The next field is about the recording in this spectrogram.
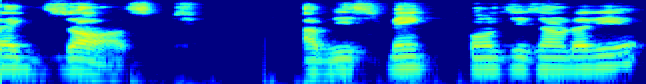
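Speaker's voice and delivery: ordinary delivery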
